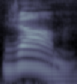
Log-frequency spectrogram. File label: "rham4", taiwanese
